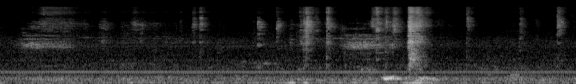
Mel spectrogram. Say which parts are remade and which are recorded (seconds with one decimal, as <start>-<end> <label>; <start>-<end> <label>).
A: 0.0-5.8 recorded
